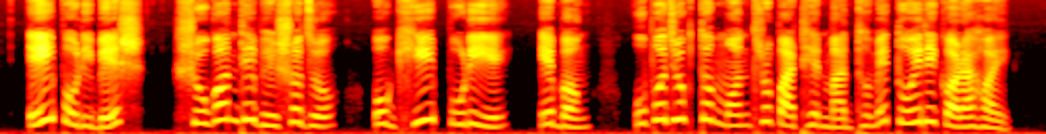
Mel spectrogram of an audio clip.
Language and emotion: Bengali, neutral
